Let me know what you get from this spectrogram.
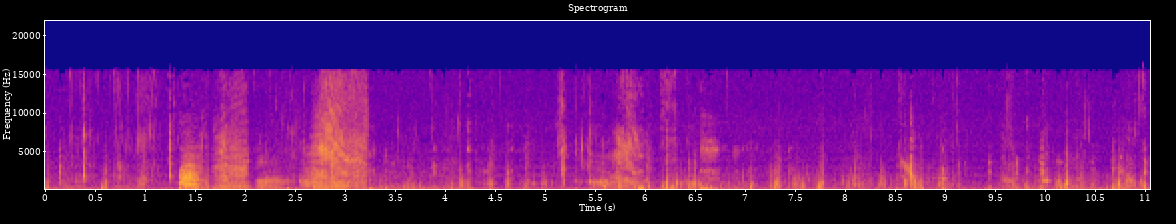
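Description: Close-up chewing and lip smacking of a person eating rice and chicken gizzard curry by hand, as irregular wet clicks with a couple of louder rushes of noise early on.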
